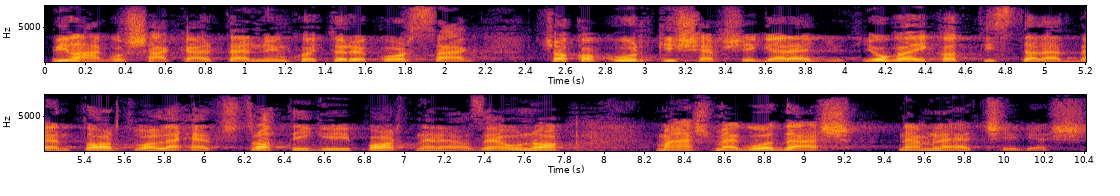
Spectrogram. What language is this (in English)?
Hungarian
